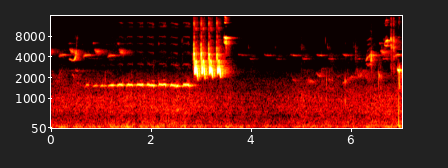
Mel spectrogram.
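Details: Nightingale song from 5 May 2023: soft high twitters and a long steady whistle that swells in volume, breaking into a short burst of loud rapid notes, followed by quiet with faint distant chirps.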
